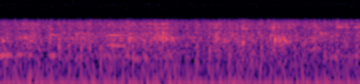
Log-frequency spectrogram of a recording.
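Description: Pool water splashing and sloshing around children playing in the water, with faint children's voices in the background.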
